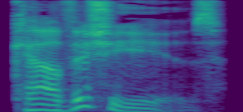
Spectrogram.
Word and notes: calvities: British English

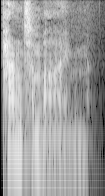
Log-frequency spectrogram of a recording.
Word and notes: pantomime: British English

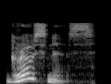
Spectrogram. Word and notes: grossness: British English

